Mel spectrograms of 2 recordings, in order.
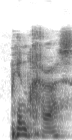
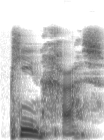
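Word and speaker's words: פנחס: I've been saying Pinchas. I've only just about got to the point where it kind of flows a bit more naturally to say Pinchas, but it actually turns out to be Pinchas when I read the Hebrew.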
